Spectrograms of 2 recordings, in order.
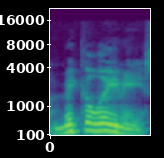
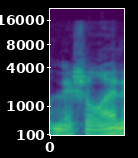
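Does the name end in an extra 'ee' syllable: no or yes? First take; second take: yes; no. First: The name ends with an extra 'ee' syllable. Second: The name ends on '-lin' with no extra syllable. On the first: The speaker calls it right. "use Wikipedia for the pronunciation, and it's uh" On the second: The speaker calls it wrong. "I always thought it was David Michelin as a kid"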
